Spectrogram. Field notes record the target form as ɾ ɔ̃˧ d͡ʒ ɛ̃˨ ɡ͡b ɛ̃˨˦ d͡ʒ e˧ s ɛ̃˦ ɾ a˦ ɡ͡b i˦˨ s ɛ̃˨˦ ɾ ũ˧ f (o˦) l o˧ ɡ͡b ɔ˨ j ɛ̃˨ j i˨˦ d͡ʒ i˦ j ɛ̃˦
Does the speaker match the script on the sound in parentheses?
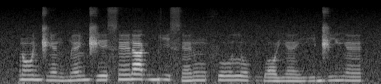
yes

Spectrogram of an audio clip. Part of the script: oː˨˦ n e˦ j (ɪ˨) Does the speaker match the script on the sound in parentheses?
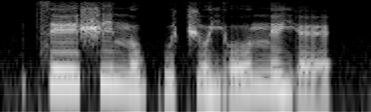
no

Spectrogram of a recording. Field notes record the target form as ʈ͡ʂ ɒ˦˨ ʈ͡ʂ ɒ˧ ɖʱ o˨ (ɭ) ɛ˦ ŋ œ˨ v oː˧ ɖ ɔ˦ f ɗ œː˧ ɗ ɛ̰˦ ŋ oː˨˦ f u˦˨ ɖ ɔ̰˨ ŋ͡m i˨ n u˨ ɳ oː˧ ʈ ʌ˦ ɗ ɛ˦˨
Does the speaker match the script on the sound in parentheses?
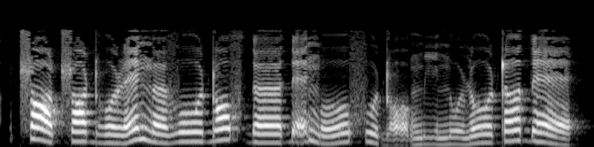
yes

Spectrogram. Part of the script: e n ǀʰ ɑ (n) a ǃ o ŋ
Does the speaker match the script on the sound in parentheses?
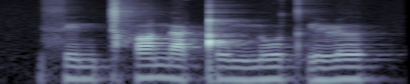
yes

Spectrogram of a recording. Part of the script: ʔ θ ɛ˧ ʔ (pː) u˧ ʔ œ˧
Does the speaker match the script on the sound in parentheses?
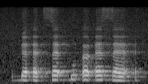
no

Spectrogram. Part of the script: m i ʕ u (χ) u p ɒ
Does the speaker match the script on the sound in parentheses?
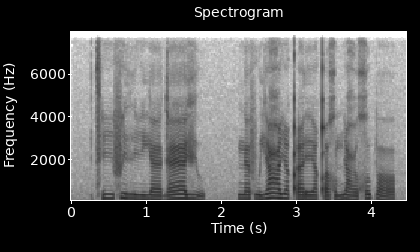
yes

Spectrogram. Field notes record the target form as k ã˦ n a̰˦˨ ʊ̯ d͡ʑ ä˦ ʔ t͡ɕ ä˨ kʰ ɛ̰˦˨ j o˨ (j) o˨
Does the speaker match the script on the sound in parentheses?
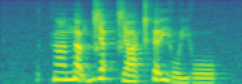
yes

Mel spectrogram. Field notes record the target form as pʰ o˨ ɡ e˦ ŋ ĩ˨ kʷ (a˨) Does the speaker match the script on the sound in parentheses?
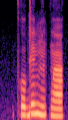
no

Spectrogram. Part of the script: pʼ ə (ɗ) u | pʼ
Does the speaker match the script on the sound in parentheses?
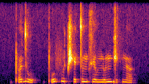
no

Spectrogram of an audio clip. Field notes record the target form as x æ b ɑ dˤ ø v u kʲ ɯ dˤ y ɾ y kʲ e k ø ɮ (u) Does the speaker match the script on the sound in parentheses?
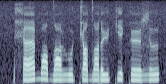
no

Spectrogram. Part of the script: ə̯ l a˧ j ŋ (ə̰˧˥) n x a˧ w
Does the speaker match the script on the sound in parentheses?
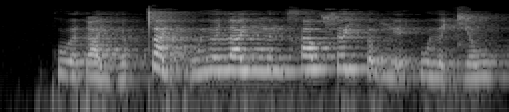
no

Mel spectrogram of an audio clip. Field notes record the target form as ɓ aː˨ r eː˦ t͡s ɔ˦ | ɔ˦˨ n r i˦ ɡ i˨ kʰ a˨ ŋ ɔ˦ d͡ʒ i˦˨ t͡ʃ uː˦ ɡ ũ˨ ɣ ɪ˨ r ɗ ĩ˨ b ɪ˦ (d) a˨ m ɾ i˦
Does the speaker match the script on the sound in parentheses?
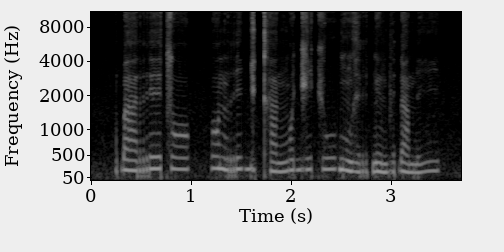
no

